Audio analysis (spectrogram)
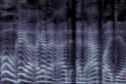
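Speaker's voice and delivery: ordinary talk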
